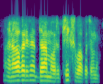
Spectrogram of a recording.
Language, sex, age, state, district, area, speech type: Nepali, male, 18-30, West Bengal, Darjeeling, rural, conversation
